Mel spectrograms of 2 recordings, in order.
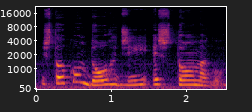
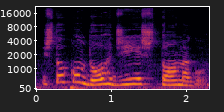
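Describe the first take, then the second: No difference in how they are said.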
